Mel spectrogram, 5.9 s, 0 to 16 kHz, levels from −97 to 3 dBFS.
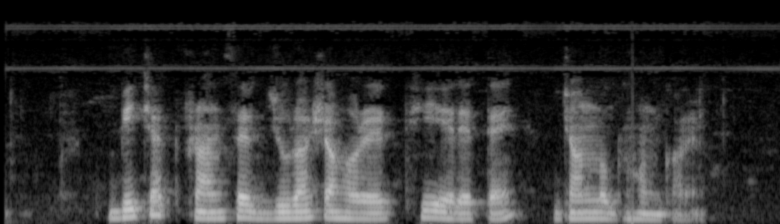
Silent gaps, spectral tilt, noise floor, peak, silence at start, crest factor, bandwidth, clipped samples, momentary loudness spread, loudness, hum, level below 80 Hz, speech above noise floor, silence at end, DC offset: none; -7.5 dB/octave; -59 dBFS; -8 dBFS; 0.8 s; 20 dB; 11 kHz; under 0.1%; 10 LU; -27 LUFS; none; -48 dBFS; 33 dB; 0.55 s; under 0.1%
